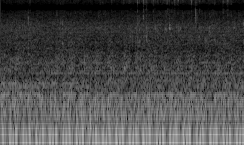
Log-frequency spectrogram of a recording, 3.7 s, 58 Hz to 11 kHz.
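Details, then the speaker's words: Whirlpool WFW6620HW washer spinning after its drain pump filter was cleaned to fix poor draining and an error code: steady low rumble with an even quick pulse from the tumbling drum, no knocking or scraping; problem fixed. "and the water is being spinned out there you go very good seems like we fixed the problem"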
